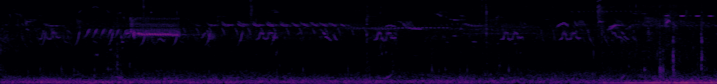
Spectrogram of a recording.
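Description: Faint songbirds chirping and trilling, with many short calls and rapid trills. A low rumble comes up near the end.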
